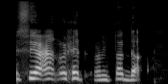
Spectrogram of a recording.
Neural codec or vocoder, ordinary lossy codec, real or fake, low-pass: codec, 44.1 kHz, 2.6 kbps, SNAC; none; fake; none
